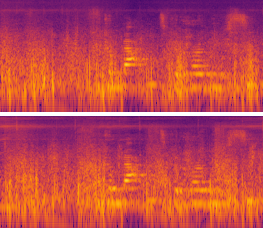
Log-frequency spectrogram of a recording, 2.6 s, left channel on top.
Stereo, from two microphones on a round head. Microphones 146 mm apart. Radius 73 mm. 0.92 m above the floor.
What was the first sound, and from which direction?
A woman speaking, 5° left (ahead or behind).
